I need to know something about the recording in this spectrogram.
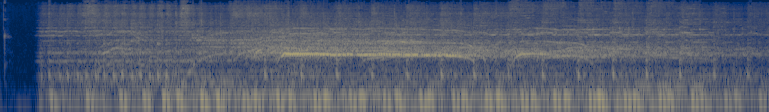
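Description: A large festival crowd cheers and shouts continuously at a rock concert, a dense roar of many voices with rising whoops, steady and loud throughout, over a low pounding rumble of music.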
